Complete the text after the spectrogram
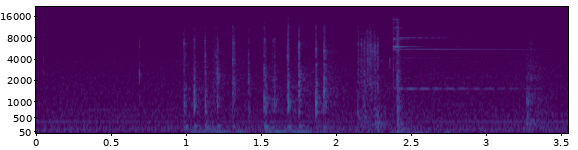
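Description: Buttons on a card terminal click rapidly.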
